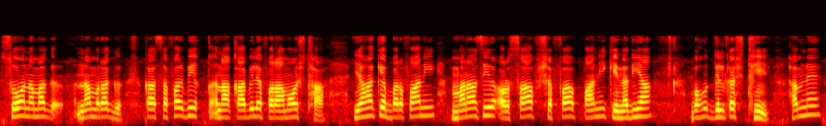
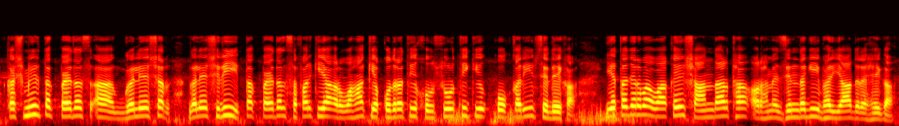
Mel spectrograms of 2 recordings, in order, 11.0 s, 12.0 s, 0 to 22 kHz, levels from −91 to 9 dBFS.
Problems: constant background noise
